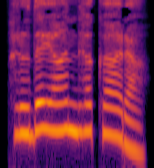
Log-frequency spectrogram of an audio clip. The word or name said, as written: ಹೃದಯಾಂಧಕಾರ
